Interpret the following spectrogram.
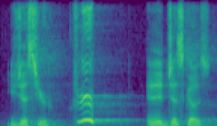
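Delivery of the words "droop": short, high vocal sound effect; sudden high-pitched mimicked noise; imitated building noise. Dreamer mimicking the building starting to give way, imitated noise.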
